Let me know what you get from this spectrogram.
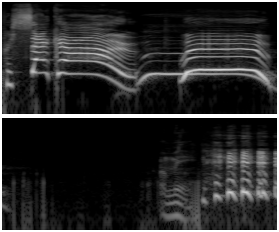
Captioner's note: whooping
